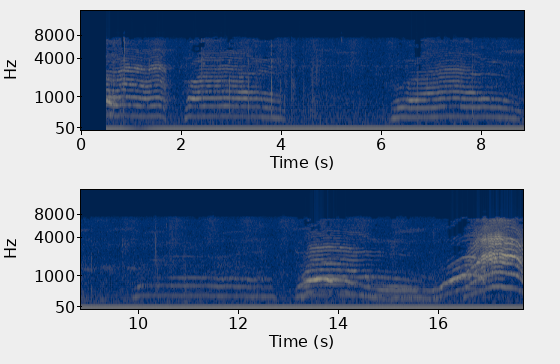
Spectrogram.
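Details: Two cats facing each other before mating, one expressing anger; long drawn-out wailing howls, several rising and falling yowls of about two seconds each with short pauses, ending in a louder, higher, wavering cry.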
